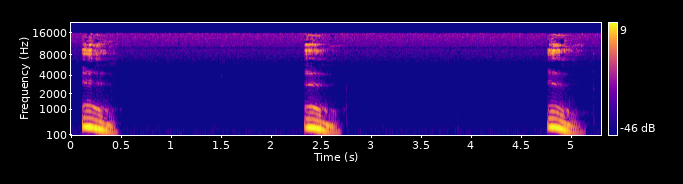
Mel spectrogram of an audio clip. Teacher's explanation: oo is the high back vowel sound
